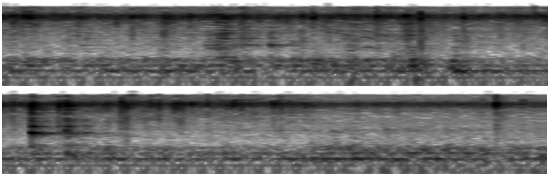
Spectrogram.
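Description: Curry leaves fry in hot oil for dahi vada, giving a steady close sizzle with occasional crackles and the scrape of stirring.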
